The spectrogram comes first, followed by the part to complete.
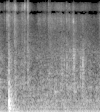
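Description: Faint rustling of plastic wrap and a paper note being handled inside an opened cardboard box, with a brief short sound just after the start.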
